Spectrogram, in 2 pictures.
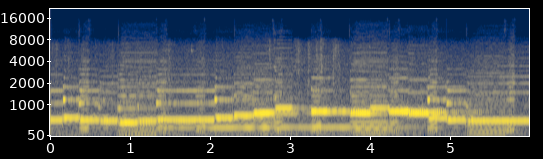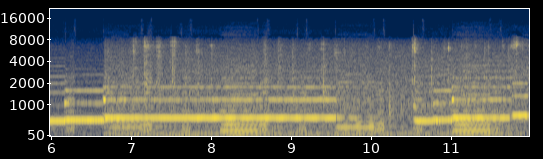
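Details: Upbeat background music carries a flute-like melody with ticking percussion throughout; no animal sound is heard.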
